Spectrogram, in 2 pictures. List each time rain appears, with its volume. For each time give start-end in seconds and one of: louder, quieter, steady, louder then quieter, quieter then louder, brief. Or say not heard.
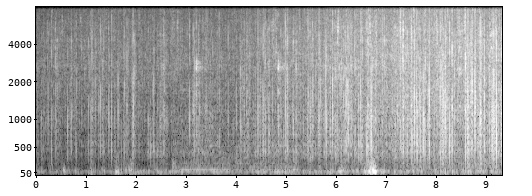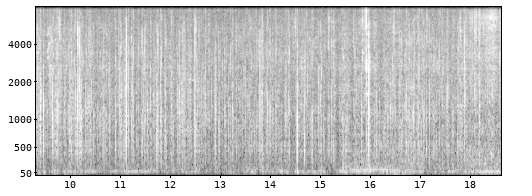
0.0-18.5 louder.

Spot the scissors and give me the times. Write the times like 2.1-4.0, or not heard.
2.7-5.2, 15.4-17.0.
